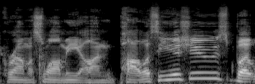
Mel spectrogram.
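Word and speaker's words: Ramaswamy: maybe early 50s Echo how old is VC ramaswami oh I said it right swam is 38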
